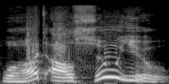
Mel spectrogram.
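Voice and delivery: mock outraged customer. Customer threatening the manager, slow and hammed-up indignant. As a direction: sputter a threat. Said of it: "customer threatens to sue".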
